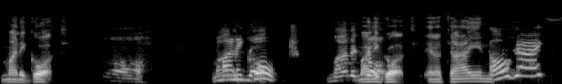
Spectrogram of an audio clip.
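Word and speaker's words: manicotti: It's not pronounced manakotti. It's pronounced managot.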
